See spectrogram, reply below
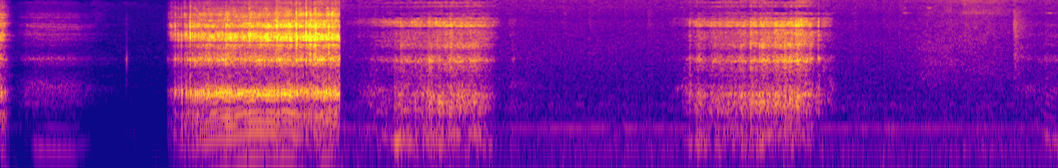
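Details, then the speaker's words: Adult man snoring in his sleep: a loud, buzzing snore with rising tone, then two softer, breathier snores a few seconds apart in a quiet room; the snoring scared a baby. "My husband's snoring in his sleep and scared the baby."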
